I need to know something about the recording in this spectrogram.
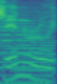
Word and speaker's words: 景睿: It's Jinrui, yeah?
